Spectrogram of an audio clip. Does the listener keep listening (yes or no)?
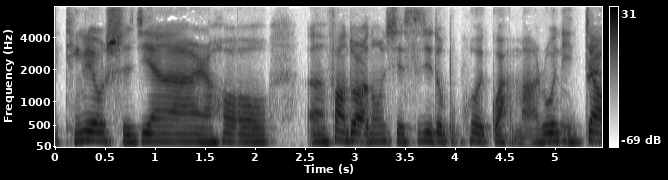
yes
